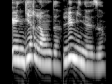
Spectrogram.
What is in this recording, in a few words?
"une guirlande lumineuse", French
